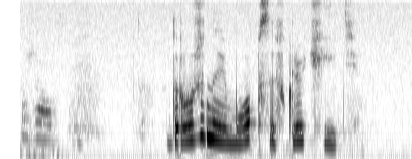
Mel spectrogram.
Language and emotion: Russian, neutral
